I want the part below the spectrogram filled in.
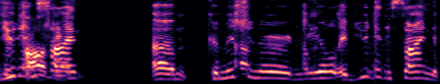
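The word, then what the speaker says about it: Neal: you state your name state your name um spell it for the record please yes ma'am it's last name is Neil n e a l and I'm the commissioner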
